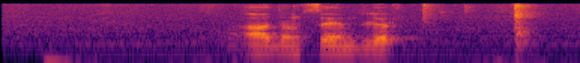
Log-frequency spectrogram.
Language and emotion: Russian, neutral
